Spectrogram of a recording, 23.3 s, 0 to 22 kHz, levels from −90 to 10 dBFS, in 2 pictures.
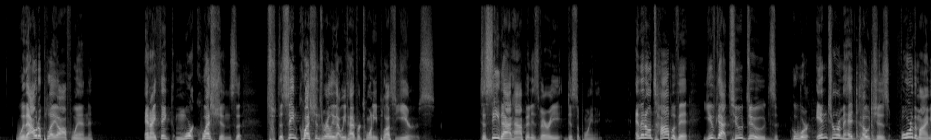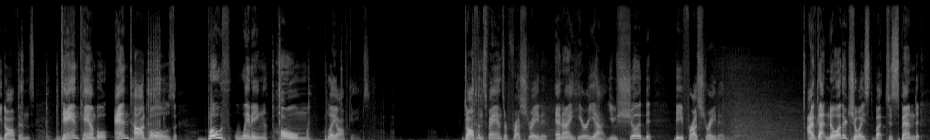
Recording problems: wrong speed and pitch; too fast and too high; 1.6 times normal speed
traffic noise; faint; from 9 s on; 20 dB below the speech

